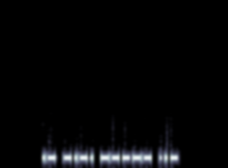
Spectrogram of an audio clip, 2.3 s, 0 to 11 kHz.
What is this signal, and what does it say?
Morse code, heard as a keyed tone, about 46 wpm, 700 Hz. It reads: AC0U
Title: USA Call Signs - 4 Characters - 6x Character Spacing - 45wpm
